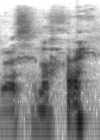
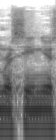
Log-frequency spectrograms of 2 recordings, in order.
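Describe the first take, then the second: First: The name ends like the word noir. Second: The name ends like the word senior. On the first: This is a joking nickname version. The speaker calls it wrong. "joke that his name is" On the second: This is the name's actual pronunciation. The speaker calls it right. "or Liam Rosenior, sorry"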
